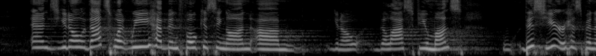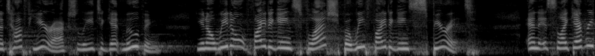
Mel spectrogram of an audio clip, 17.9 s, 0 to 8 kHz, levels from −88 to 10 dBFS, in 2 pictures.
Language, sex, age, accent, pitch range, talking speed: English, female, 50-69, American, 235-300 Hz, 150 wpm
